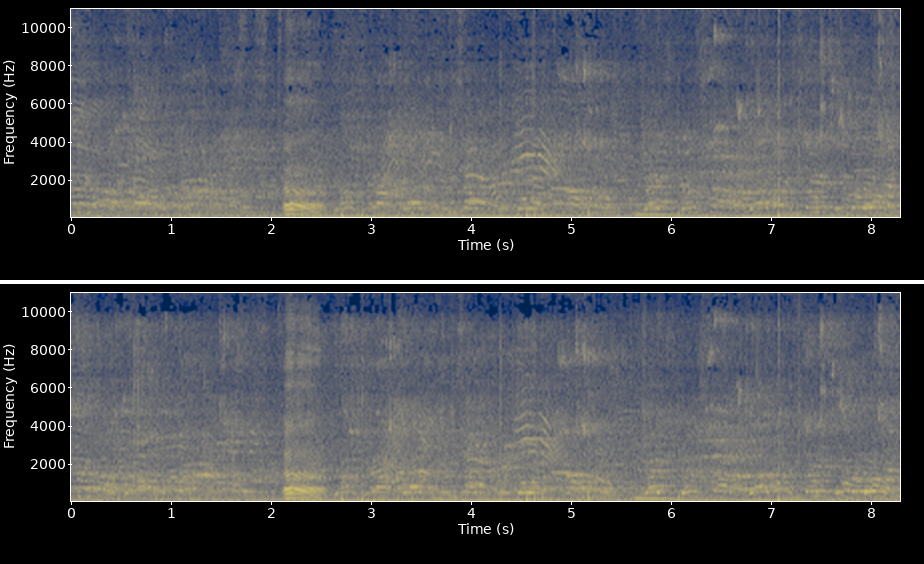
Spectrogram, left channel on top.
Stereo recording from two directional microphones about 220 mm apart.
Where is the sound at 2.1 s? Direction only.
5° right (ahead or behind).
